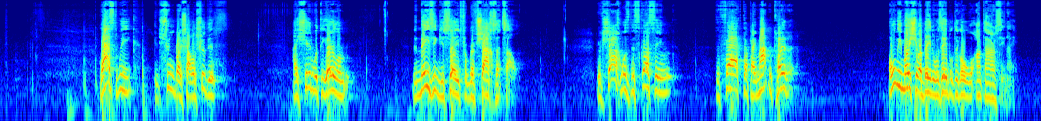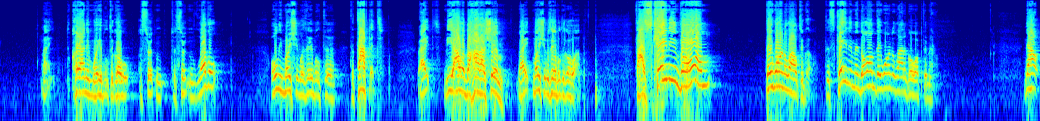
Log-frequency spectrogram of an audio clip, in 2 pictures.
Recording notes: Shiur recorded in Yeshivas Ohr Reuven, Monsey NY.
